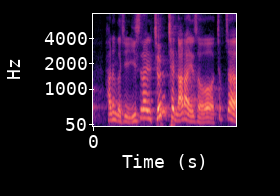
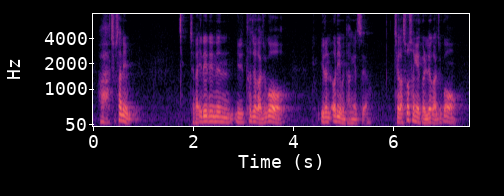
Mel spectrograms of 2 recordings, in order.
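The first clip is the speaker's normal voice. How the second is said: woeful complaint; 6 semitones lower, 7 dB quieter than usual. Acted. Church member tells troubles.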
